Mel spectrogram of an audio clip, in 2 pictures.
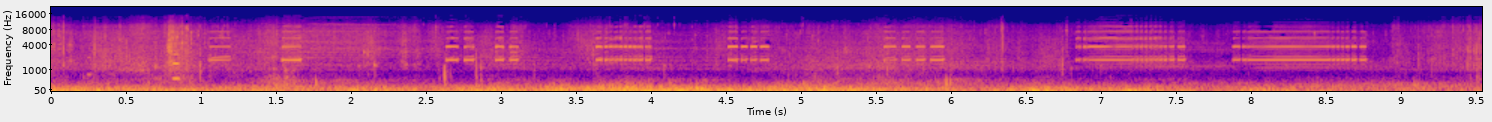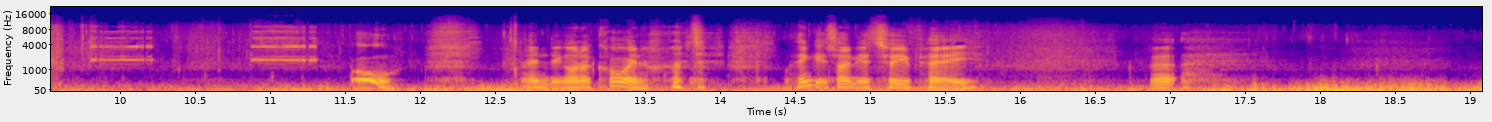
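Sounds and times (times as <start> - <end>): metal detector pinpointer beeps: 0.2 - 1.8, 2.6 - 8.9, 9.6 - 11.4.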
